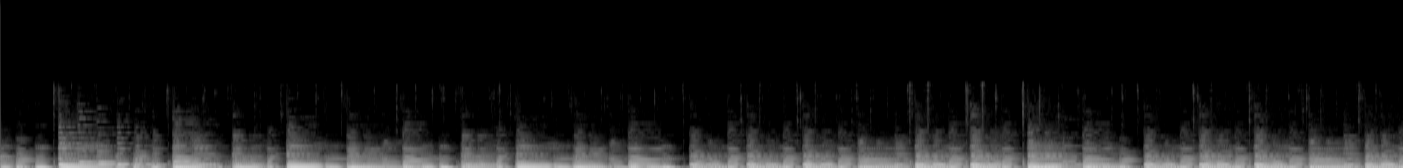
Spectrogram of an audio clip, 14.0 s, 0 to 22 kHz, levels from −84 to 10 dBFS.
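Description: Listening through, nothing in the audio stood out as a technical problem.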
